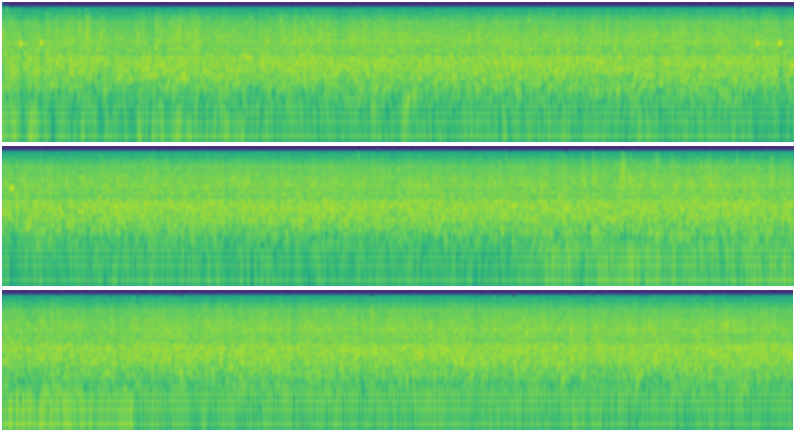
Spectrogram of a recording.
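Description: Steady broadband rush of a river at Riverranch in Tanay, Rizal, flowing continuously and fairly loud throughout, with a low rumble shifting partway and no talking.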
